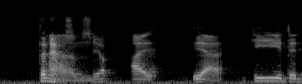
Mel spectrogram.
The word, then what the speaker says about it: Thanasis: Thanasis. Thanasis, yep.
